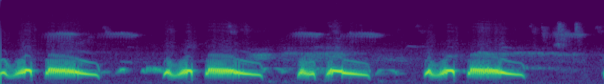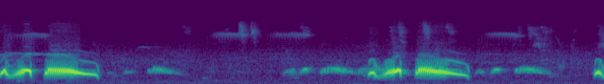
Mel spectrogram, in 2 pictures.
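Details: Decoy cooing by male and female spotted doves, meant to make other doves coo; a long series of about eight mellow two-part phrases, gently falling coos with quieter short notes between, then a brief pause.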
